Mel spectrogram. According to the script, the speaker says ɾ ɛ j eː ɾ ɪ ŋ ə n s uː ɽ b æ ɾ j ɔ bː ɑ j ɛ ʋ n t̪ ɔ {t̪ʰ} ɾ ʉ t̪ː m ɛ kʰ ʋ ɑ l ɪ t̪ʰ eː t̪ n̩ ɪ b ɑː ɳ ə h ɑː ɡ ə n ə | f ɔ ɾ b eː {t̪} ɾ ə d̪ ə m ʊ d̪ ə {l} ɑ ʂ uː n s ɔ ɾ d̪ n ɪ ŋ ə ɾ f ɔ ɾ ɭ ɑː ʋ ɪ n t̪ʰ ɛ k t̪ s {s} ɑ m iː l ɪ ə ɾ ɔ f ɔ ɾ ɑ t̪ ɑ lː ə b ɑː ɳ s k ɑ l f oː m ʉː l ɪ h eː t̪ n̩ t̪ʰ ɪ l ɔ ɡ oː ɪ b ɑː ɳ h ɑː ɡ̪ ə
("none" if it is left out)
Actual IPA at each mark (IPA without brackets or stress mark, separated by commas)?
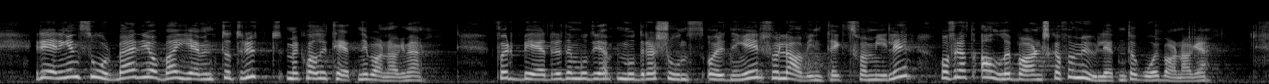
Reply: t̪ʰ, d̪, ɾ, f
